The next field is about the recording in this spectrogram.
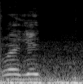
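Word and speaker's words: Lagniappe: It was Louisiana Cuisine, MANNY'S Mom, but now it's Louisiana Cuisine, and it's pronounced Lagnac, but it's Lagnac, and that means something extra.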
